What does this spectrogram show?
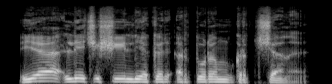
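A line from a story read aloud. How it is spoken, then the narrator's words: Calm, authoritative. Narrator (Russian): сказал я спокойно и авторитетно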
